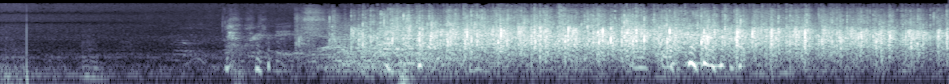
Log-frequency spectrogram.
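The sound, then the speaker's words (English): After a couple of seconds of quiet murmuring, an audience breaks into sustained applause, a dense, steady wash of many hands clapping that swells and holds loudly to the end. “It's nice when one's high school turmoil can be clapped at later.”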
